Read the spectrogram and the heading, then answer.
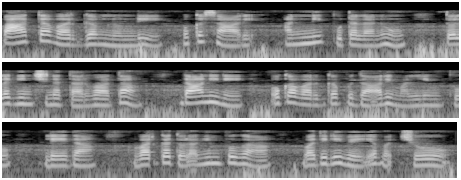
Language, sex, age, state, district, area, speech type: Telugu, female, 30-45, Telangana, Jagtial, urban, read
